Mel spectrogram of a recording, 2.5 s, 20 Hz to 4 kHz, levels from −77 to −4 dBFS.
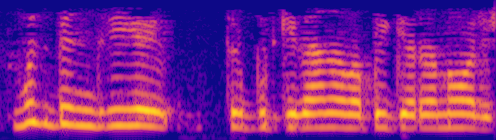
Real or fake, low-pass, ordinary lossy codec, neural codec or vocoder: real; 3.6 kHz; MP3, 16 kbps; none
